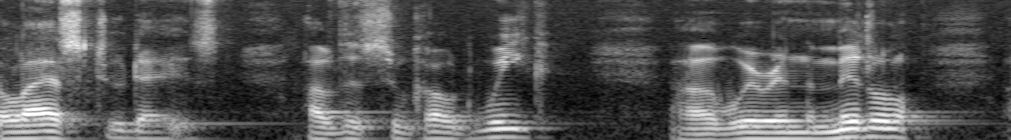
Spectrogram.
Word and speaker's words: Sukkot: like it or not Sukkot is the Sephardic renunciation of circus when I was a boy in Germany I said circus I celebrated circus which is the Ashkenazi way of pronouncing the same thing now most Americans use the Israeli Sephardic pronunciation which is Sukkot Sukkot is the plural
